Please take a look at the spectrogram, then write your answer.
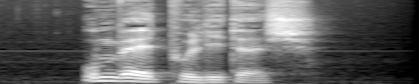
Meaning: environmental politics
- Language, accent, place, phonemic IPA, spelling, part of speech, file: German, Germany, Berlin, /ˈʊmvɛltpoˌliːtɪʃ/, umweltpolitisch, adjective, De-umweltpolitisch.ogg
